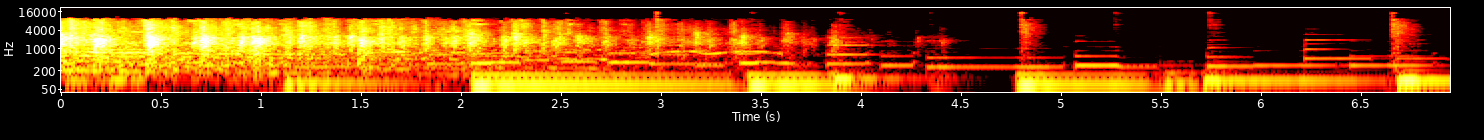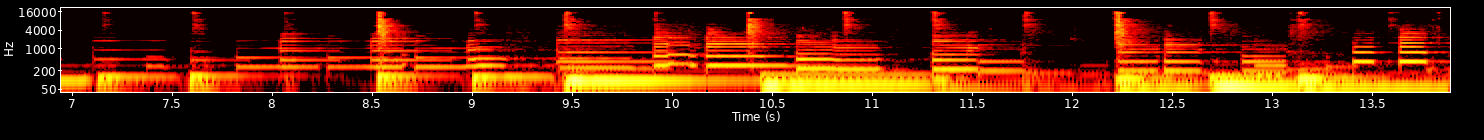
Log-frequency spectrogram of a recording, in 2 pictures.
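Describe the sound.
Audience applause follows a live true-story storytelling performance, a dense burst of clapping for about two seconds that thins out as music with low bass notes takes over and continues alone.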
